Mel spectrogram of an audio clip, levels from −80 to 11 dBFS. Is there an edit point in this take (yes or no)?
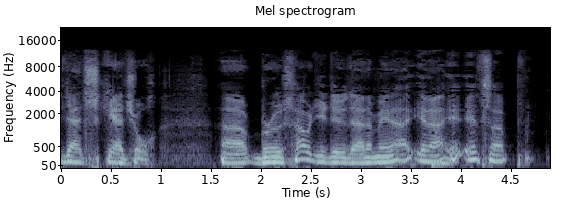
no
